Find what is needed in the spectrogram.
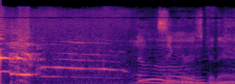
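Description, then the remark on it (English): A person imitates a sick rooster's crow in a hoarse, strained voice: a drawn-out wavering call that breaks into rough, croaky warbles, loud, about two seconds long. “sick rooster.”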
